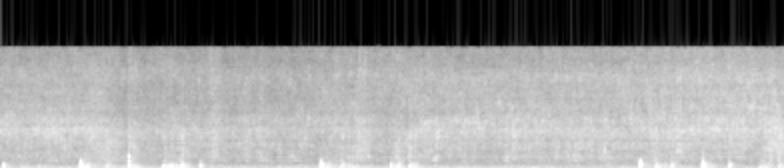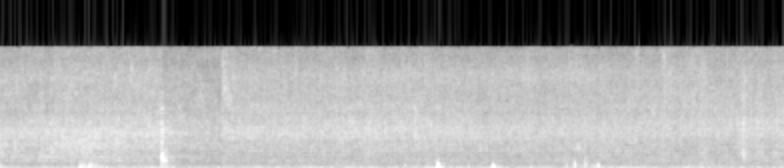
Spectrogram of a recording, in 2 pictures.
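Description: Tomato-and-capsicum masala sizzling in oil in an aluminium kadai while a wooden spatula stirs it, scraping and knocking against the pan at irregular moments.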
